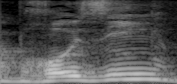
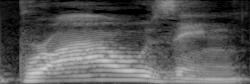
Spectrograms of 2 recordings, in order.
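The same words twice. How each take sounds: First: BROWSING said as BRO-zing; mispronounced "browsing", long o in place of ow; wrong vowel. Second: BROWSING said as BRAU-zing; drawn-out "browsing", open ow sound; correct vowel. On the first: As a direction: say "browsing" with an o as in rose. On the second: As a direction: say "browsing" with ow as in cow. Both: Shown as a demonstration. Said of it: "Et pas browsing".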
